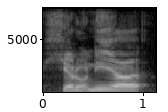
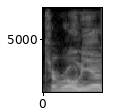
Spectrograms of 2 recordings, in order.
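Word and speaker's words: Chaeronea: I've only worked on uh hironia or caronia in English I like to pronounce it the Greek way and granicus so those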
